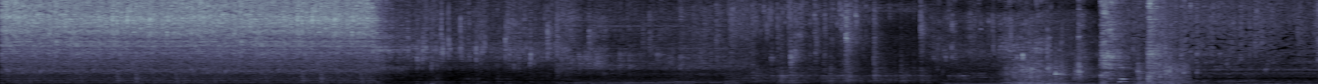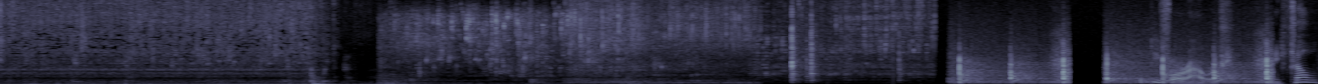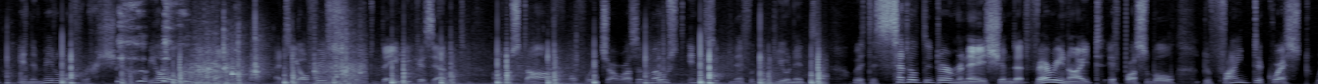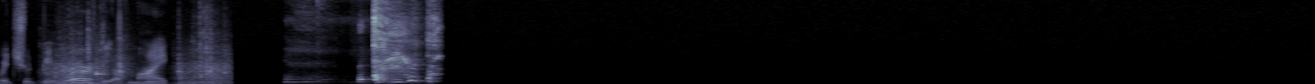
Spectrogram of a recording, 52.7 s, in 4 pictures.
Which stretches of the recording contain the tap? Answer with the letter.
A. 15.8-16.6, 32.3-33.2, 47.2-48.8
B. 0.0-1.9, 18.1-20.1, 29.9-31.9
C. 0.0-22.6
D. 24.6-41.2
C.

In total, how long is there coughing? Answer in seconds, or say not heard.
3 s.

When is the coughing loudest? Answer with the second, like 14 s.
43 s.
